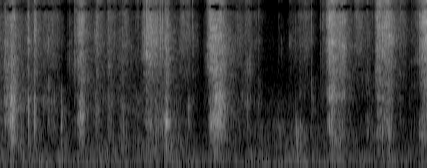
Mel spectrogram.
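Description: Folded printer-paper pages being torn by hand: a string of short papery rips and rustles.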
